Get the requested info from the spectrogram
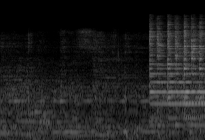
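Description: Faint background music, then about one and a half seconds in a boxing ring bell is struck in a rapid run of strokes, loud and ringing. It signals the reading of the judges' decision.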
